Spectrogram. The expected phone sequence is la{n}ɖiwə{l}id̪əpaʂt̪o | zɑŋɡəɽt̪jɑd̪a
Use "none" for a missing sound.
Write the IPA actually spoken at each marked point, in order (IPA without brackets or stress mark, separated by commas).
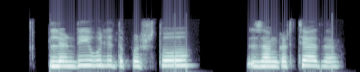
ɳ, l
